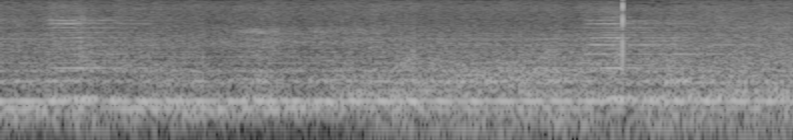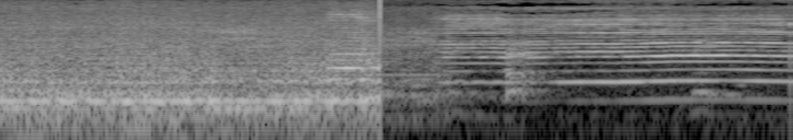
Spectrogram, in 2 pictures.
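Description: Loud, steady rumbling noise with a low hum for about six seconds. It cuts off abruptly into a quieter held musical note with a slight waver.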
